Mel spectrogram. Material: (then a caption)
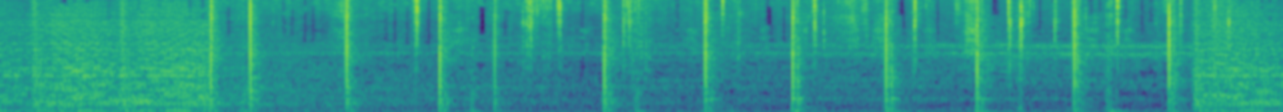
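Wood. An aye-aye in a Madagascar forest taps tree branch wood with its elongated bony middle finger, producing a run of quick, short, dry taps at an uneven rhythm. The taps locate a hollow cavity in the wood, which gives back a characteristic echo, and the aye-aye listens for a wood-boring grub before gnawing into the spot it found.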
